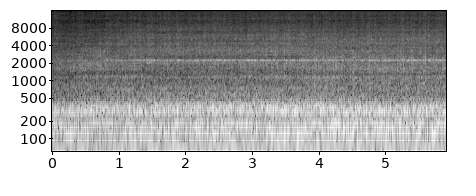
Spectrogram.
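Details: 2007 Sea-Doo GTX idling just after a steering cable replacement: a steady even idle with a deep rumble and no knocks or misses. Running smooth and healthy.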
